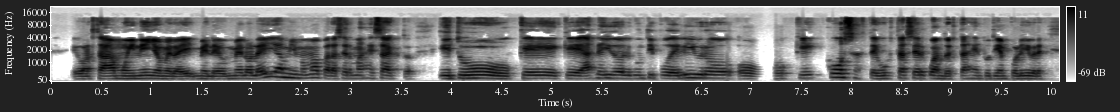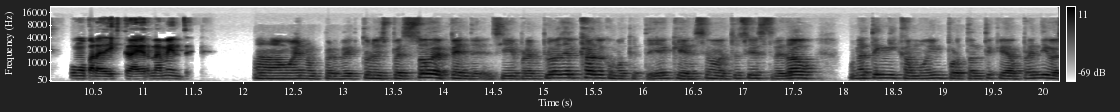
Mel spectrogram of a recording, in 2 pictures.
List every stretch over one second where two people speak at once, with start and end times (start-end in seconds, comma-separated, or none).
none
